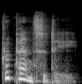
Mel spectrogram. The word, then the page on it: propensity: British English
